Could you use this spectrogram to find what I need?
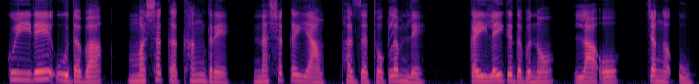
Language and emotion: Manipuri, neutral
